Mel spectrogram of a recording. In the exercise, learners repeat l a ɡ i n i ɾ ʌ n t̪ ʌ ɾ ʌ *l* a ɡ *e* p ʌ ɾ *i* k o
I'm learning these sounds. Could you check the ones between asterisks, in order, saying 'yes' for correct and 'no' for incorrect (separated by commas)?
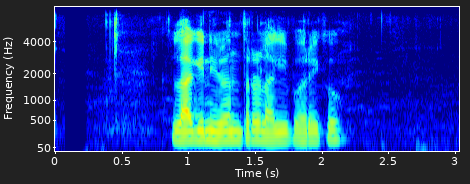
yes, no, no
